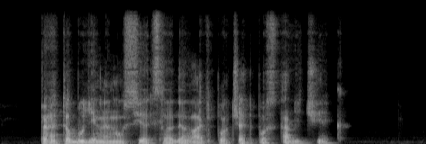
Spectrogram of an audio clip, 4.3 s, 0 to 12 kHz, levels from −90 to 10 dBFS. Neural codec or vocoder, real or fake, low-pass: codec, 32 kHz, 1.9 kbps, SNAC; fake; 10.8 kHz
